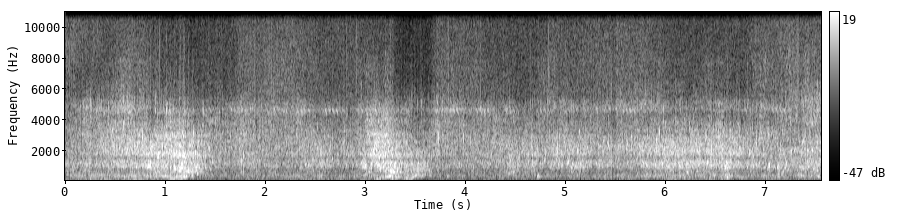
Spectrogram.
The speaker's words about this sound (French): et ils vont nager dans une mer pleine d'écume.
